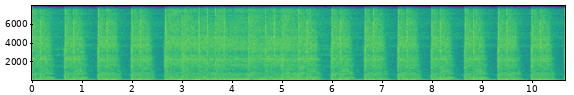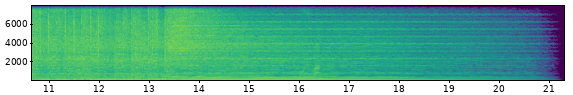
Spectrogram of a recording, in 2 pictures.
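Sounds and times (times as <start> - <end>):
action punk heavy rock epic music: 0.0 - 19.9.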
